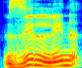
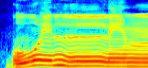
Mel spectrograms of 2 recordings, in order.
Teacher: तनवीन के बाद मीम हुरूफ़ यरमालून में से है, इदगाम होगा, गुन्ना करके मिलाकर पढ़ेंगे।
